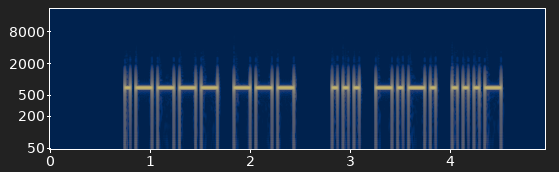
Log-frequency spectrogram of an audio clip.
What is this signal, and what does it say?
Morse code, heard as a keyed tone, about 22 wpm, 700 Hz. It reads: 1O SCV
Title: Winter Field Day Exchanges 22wpm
